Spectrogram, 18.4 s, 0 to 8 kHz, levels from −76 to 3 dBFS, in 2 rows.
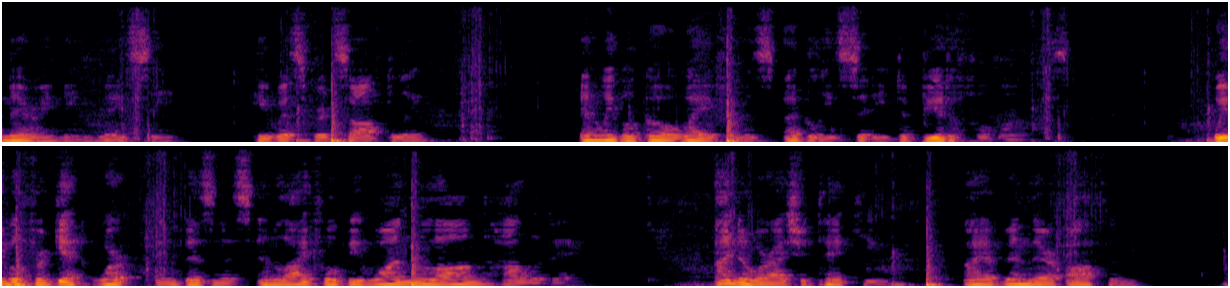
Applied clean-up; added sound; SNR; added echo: classical method WPE with log-MMSE.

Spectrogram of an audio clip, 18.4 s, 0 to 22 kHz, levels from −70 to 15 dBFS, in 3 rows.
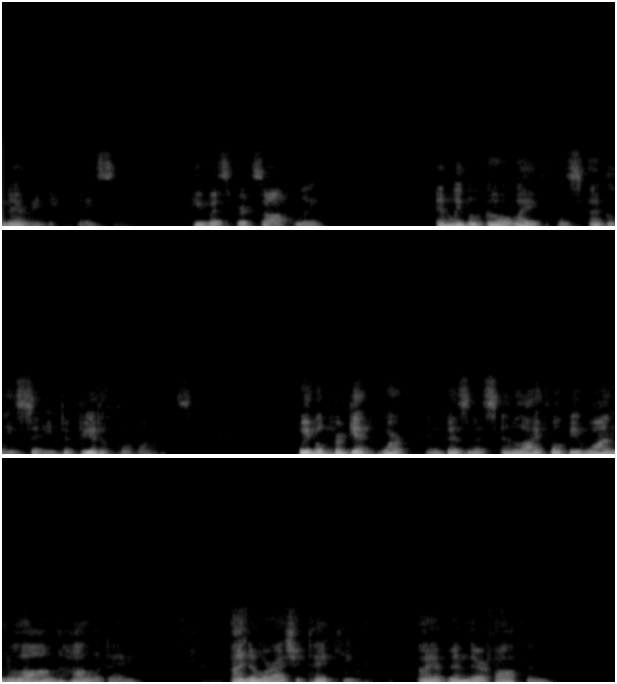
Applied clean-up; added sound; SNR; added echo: neural mask model DeepFilterNet 3.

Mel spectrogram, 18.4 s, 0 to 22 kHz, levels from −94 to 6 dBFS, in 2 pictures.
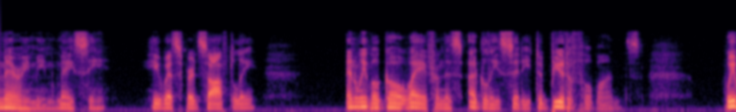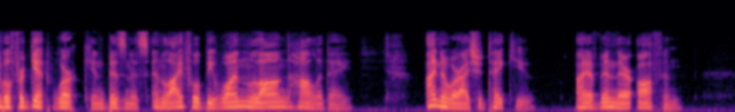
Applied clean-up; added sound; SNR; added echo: none; none; none; none.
